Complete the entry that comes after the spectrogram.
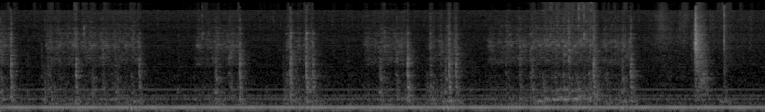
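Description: Domestic sewing machine slowly stitching through a thick, bulky seam on a cotton pillowcase, a steady close mechanical whir and hum with faint ticking of the needle, continuous and without talk.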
